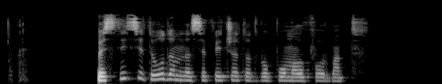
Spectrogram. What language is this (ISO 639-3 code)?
mkd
